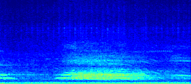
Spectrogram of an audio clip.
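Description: Faint, distant voices of players and spectators on a field hockey pitch, swelling briefly in the middle, over a steady low electrical hum.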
